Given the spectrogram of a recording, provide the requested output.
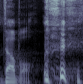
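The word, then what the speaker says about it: Dubbel: But quite a few people were saying it actually is pronounced double.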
